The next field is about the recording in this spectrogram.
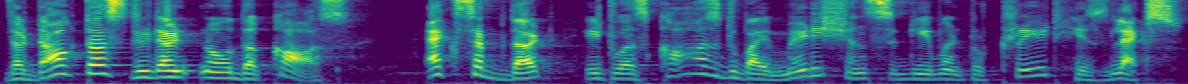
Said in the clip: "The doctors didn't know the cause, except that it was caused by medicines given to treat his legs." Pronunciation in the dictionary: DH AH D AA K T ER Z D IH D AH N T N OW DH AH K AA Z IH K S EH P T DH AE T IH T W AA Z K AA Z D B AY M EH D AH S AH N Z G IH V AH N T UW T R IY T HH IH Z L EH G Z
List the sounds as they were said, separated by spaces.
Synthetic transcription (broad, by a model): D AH D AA K T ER S D IH D AH N T N OW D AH K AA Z IH K S EH P T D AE T IH T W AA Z K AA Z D B AY M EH D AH SH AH N S G IH V AH N T UW T R IY T HH IH Z L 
